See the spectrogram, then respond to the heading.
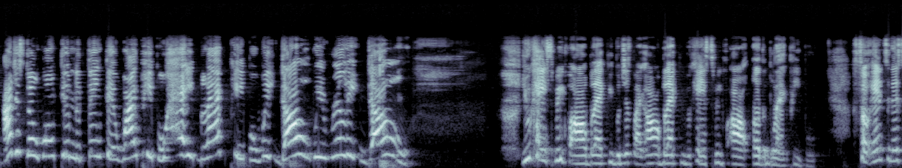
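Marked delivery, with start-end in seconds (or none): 0.0-5.1 high, pleading mock whine; Caitlyn. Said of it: "So Caitlyn says to Antoinette".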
